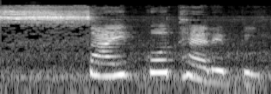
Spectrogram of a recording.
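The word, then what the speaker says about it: psychotherapy: अब देखिए इसे पी साइकोथेरेपी नहीं पढ़ेंगे, इसमें पी साइलेंट है, इसको हम क्या बोलते हैं? साइकोथेरेपी।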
